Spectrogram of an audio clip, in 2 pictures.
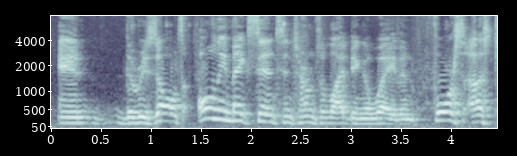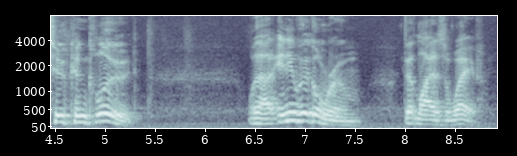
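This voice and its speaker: A man teaching physics in a casual, self-correcting lecture style, often checking in with "right?". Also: medium pitch. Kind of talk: classroom lecture.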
